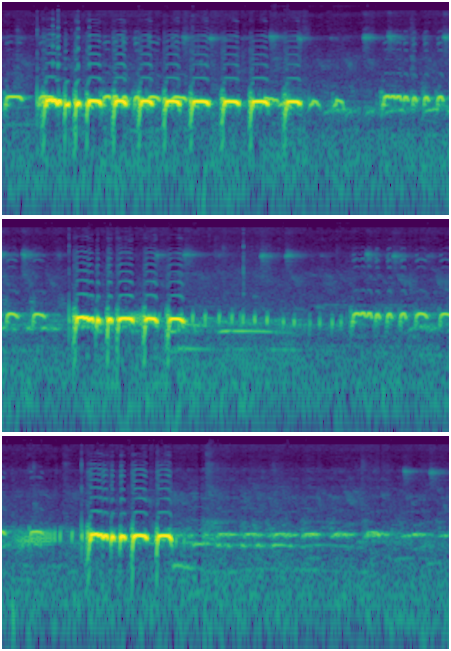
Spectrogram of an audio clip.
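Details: Loud local zebra dove, a frequent singer with a big voice, used as a lure to make other doves call. Its bubbling, stuttered coos come in quick bursts of rapid notes. Softer trailing coos fill the gaps between phrases.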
